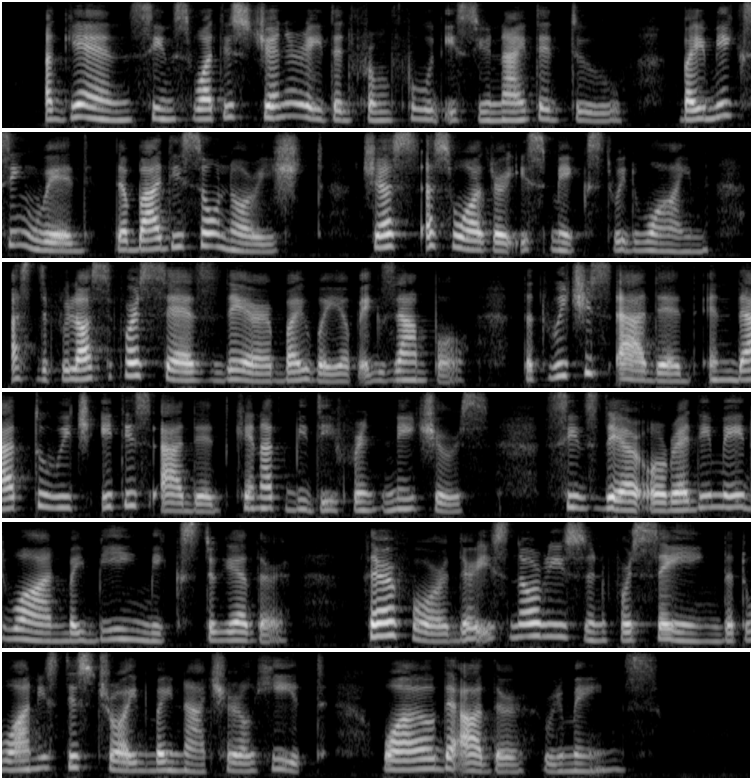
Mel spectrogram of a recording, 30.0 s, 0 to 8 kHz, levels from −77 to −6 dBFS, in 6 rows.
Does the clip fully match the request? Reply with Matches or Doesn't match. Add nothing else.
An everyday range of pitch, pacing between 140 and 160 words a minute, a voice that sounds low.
Doesn't match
